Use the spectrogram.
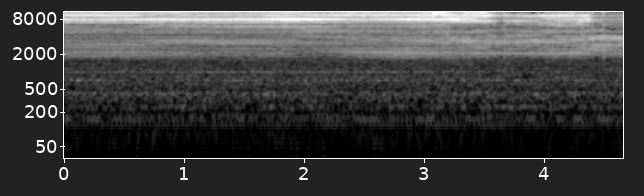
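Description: A Yilong F3 wireless adjustable-stroke tattoo pen machine runs with a steady high-pitched electric buzz and hum, close and continuous, dipping slightly near the end.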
